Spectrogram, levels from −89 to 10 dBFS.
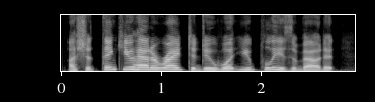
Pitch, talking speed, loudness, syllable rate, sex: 235 Hz, 285 wpm, -15 LUFS, 6.0 syllables/s, female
